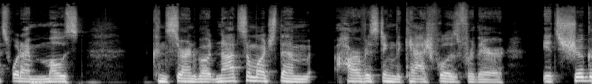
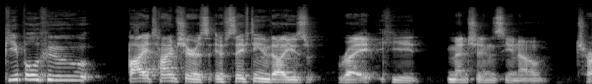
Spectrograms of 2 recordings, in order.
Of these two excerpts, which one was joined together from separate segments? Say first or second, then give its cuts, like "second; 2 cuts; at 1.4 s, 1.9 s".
second; 1 cut; at 1.1 s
